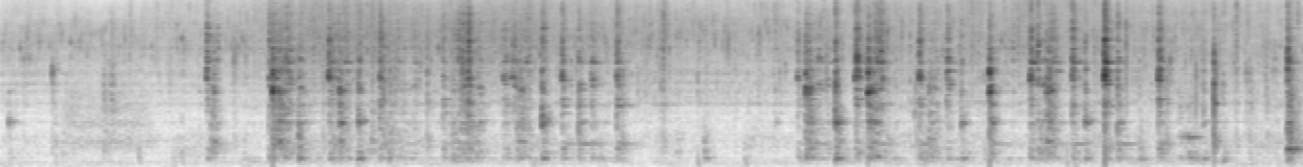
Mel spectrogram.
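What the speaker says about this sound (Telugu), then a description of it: "సో లైట్ ఉల్లిగడ్డ వేసేసి కొంచెం కలుపుకొని ఇచ్చేరా" Sliced onions sizzle in hot oil in a pan while being stirred, with a continuous frying hiss broken by repeated scraping stirs, loud and close.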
